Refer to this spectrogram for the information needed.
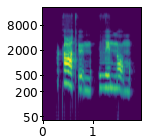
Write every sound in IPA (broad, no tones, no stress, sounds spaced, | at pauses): k ɑ tʼ ø m | v e m n ɔ m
